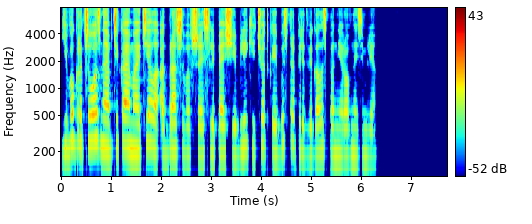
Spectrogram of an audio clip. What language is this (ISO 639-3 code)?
rus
